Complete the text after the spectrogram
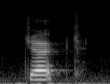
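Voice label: "jerked", American English; pronunciations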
